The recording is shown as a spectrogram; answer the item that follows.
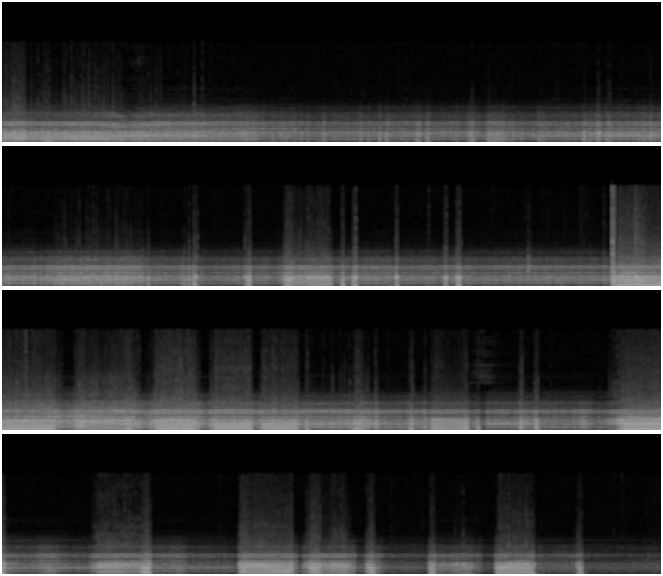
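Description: Zenith Trans-Oceanic tube radio hissing with static and steady tones as the tuning knob is turned. From about ten seconds in, snatches of stations cut in and out as the dial sweeps past them.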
